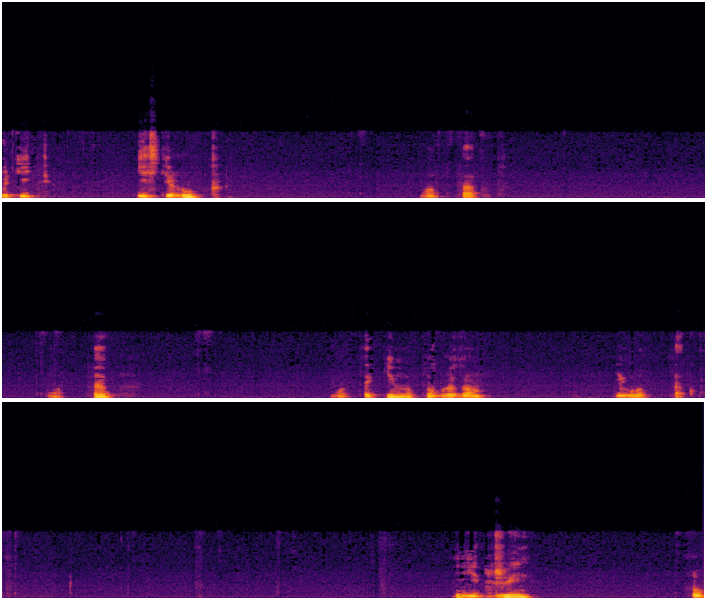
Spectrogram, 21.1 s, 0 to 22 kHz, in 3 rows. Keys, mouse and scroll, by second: 0.2 shift+middle click, 2.2 r, 4.4 click, 5.0 middle click, 6.5-7.4 scroll down 2, 6.5 r, 9.0 click, 9.5 r, 11.6 middle click, 12.9 r, 15.5 shift+middle click, 16.3 middle click, 17.0 shift+middle click, 19.0 g.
